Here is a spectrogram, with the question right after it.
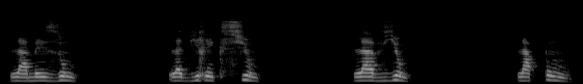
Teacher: Et finalement, la troisième nasale, c'est le O nasal. Je forme un O avec ma bouche, mais l'air passe par le nez. Donc, bouche fermée, lèvres arrondies, langue en arrière et l'air passe par le nez. · Je forme un O avec ma bouche, mais l'air passe par le nez. Donc, bouche fermée, lèvres arrondies, langue en arrière et l'air passe par le nez. C'est le plus fermé.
